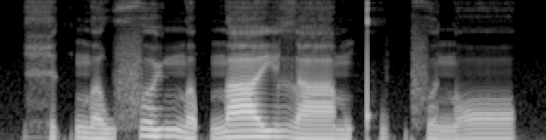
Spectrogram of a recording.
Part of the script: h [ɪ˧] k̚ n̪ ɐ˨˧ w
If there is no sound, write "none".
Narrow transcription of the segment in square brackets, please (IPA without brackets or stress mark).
ɪ˧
